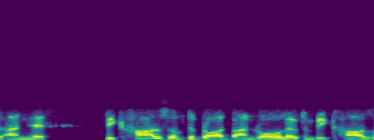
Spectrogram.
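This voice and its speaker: A man's medium-pitched voice with an Irish accent, fairly even intonation and a moderate pace. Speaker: auctioneer / estate agent (business owner). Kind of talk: radio business interview answer.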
